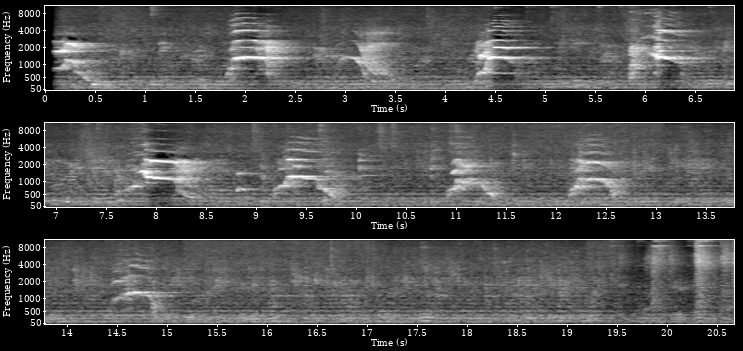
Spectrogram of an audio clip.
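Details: A pet hyacinth macaw gives short, squeaky, falling notes, repeated every second or two, a recently started sound her owners call "monkey" noises, likened to a squeaking pantry door.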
